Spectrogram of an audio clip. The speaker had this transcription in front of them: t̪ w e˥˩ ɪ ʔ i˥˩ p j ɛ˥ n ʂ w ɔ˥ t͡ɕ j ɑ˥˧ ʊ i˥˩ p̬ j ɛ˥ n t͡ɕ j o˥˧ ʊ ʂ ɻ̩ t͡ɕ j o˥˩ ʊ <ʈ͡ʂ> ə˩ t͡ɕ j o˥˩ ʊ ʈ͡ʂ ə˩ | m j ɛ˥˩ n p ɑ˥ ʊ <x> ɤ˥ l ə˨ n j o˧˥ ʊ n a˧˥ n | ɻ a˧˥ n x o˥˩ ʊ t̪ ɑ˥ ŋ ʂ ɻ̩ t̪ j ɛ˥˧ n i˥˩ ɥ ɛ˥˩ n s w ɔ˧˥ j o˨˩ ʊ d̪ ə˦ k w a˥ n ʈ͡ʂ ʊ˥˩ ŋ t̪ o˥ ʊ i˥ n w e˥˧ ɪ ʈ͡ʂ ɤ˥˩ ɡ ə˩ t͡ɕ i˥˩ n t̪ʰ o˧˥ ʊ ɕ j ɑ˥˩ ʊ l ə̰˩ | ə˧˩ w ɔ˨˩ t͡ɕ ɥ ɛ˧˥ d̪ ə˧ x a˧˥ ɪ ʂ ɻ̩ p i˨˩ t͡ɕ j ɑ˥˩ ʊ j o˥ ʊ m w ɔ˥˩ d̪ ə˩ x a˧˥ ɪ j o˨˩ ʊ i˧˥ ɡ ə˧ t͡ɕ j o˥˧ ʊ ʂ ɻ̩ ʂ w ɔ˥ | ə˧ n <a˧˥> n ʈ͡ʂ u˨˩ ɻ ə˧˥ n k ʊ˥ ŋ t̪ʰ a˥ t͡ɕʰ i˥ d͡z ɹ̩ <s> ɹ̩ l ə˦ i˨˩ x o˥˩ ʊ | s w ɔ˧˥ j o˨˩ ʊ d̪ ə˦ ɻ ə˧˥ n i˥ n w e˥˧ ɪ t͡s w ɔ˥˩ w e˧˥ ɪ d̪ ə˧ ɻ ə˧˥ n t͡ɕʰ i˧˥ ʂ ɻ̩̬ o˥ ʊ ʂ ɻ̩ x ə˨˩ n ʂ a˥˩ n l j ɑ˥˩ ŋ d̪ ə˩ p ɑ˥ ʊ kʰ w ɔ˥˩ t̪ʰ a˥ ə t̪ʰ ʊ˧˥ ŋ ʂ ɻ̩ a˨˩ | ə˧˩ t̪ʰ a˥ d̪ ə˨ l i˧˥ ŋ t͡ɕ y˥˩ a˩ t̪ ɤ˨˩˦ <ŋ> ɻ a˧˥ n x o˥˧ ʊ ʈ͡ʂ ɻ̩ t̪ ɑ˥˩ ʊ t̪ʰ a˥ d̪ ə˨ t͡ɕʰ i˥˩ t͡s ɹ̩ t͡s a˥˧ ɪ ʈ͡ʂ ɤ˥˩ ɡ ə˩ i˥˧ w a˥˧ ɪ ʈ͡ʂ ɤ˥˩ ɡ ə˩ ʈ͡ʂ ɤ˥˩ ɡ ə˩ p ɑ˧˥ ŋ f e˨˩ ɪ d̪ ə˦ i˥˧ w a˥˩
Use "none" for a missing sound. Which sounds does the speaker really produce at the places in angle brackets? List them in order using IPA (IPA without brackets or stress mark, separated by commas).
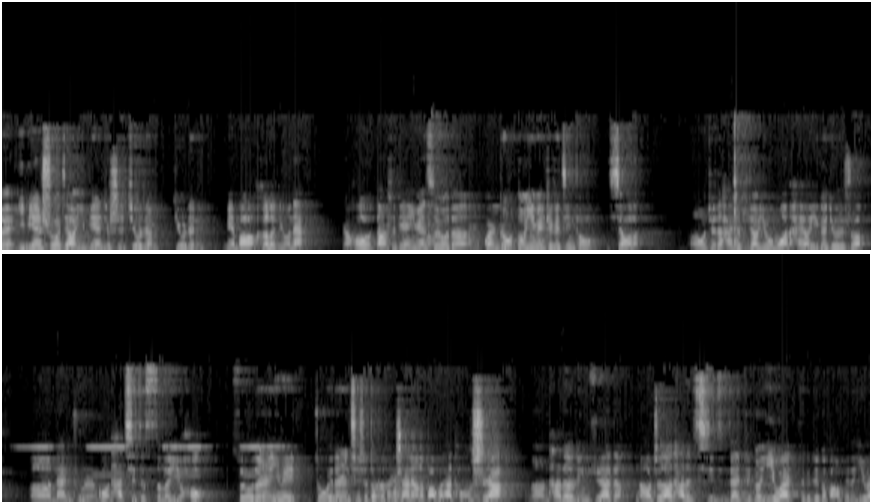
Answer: ʈ͡ʂ, x, a˧˥, s, ŋ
